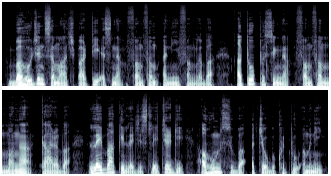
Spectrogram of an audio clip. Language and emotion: Manipuri, neutral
